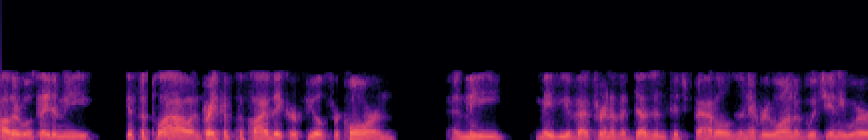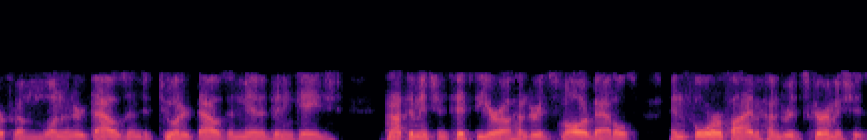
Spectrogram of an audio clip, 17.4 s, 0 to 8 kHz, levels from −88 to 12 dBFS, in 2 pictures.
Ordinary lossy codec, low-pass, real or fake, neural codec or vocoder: AAC, 16 kbps; 7.2 kHz; fake; codec, 16 kHz, 1.1 kbps, Voila-Tokenizer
